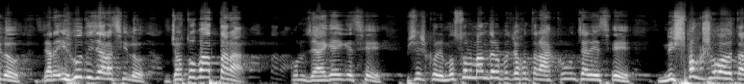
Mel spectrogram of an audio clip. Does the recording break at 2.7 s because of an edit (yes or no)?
no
